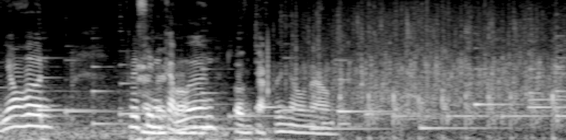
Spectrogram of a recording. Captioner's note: applause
